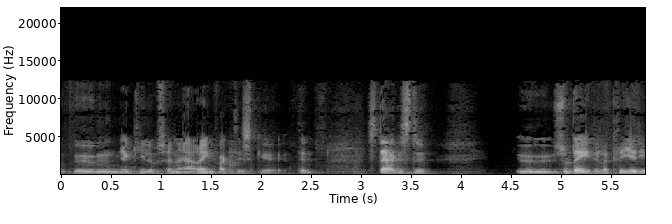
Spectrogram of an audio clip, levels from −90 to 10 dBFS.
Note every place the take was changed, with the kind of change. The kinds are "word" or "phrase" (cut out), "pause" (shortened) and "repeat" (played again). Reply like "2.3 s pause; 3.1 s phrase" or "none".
none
